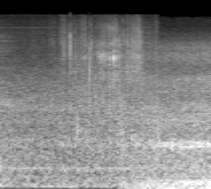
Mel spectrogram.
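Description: Low rumble of road traffic fading in about a second in, with a faint steady tone over it.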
